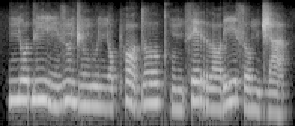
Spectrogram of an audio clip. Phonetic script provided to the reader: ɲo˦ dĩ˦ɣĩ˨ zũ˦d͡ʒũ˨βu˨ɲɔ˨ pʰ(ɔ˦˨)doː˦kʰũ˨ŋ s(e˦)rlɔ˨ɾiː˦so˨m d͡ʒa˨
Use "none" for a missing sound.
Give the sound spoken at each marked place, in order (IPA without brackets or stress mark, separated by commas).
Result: ɔ˦˨, e˦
